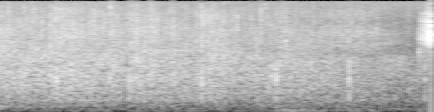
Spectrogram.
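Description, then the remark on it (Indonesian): An audience claps in steady, dense applause, a continuous crackle of many hands with no voices over it, holding an even level throughout. “Yang mau demikian beri tepuk tangan bagi dia.”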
